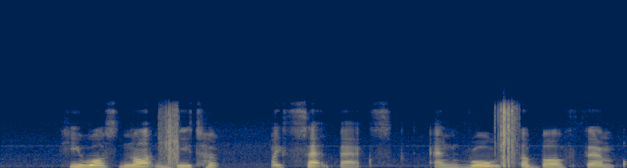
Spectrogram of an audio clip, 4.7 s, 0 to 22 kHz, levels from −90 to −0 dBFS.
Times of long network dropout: 1.57-2.07

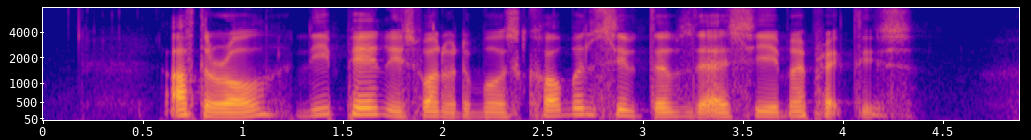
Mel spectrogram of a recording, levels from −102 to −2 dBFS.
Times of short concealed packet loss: none

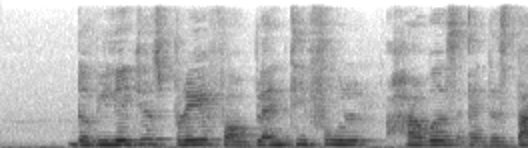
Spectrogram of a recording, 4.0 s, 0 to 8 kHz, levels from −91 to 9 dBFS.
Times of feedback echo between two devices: none

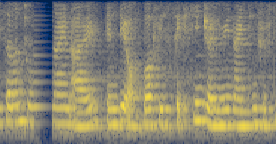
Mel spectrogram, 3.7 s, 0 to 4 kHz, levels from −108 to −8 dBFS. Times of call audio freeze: 0.46-0.72

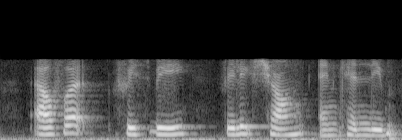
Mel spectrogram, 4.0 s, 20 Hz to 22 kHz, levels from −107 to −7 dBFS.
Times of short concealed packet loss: 1.80-1.84

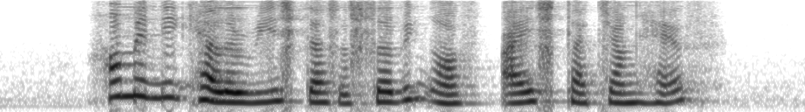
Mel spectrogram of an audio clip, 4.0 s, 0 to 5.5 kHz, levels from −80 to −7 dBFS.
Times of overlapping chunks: none

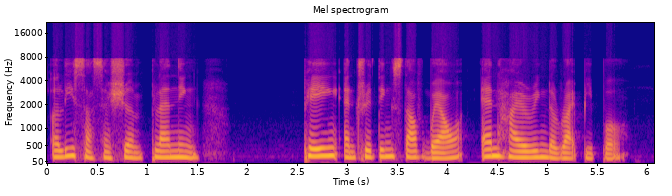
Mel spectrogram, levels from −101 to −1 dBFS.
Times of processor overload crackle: none

